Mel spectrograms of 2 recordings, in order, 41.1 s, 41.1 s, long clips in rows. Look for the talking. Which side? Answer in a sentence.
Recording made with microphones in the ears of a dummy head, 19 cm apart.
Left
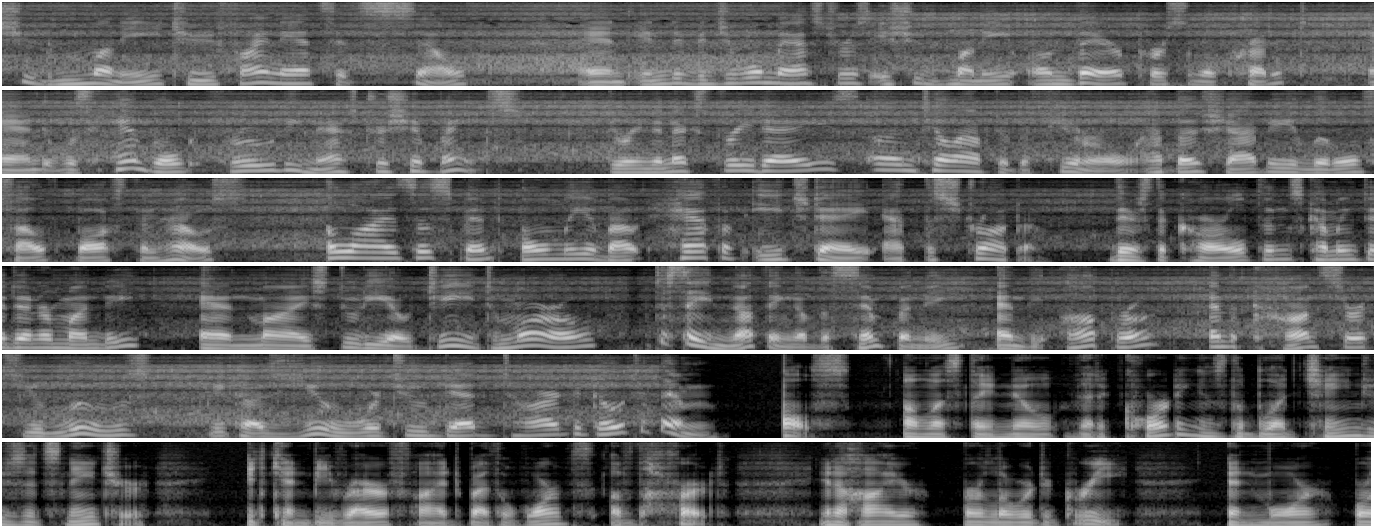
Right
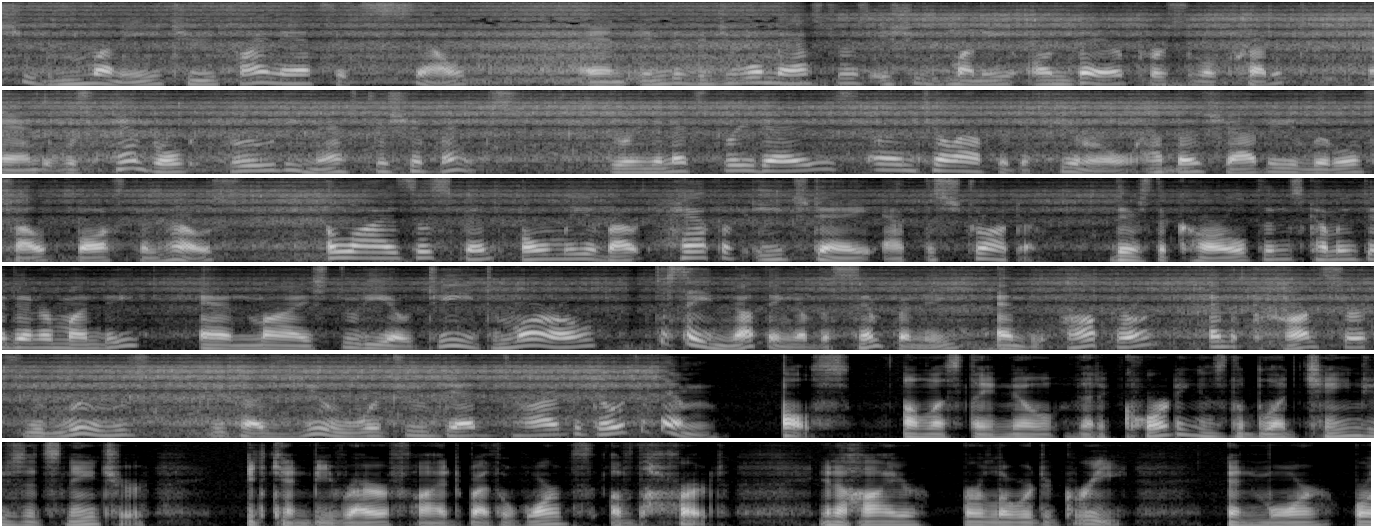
You can hear the talking on the left.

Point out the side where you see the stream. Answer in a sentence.
You can hear the stream on the right.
